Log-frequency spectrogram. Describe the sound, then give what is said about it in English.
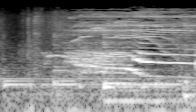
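A chicken squawks loudly, a quick burst of pulsing, shrill cries that stretches into a longer wavering call over about two seconds, with no one talking. “Oh shit, what the hell was that? That damn chick.”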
